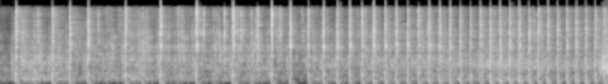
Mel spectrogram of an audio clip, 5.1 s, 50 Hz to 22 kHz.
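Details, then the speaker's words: 1963 Cub Cadet single-cylinder engine, first start of the day with choke: sharp pops catch and speed up to about a dozen a second, settling into an even run; clean healthy cold start. "Okay, well the gas is on, so it should. With some choke, fire it up."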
